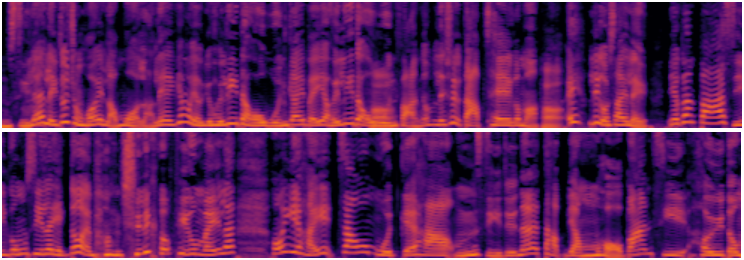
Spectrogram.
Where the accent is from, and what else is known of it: Hong Kong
